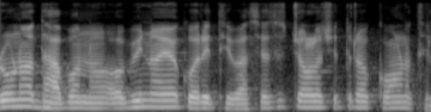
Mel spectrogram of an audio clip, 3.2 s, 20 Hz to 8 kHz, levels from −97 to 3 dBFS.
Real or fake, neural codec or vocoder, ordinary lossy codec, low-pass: real; none; none; 7.2 kHz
